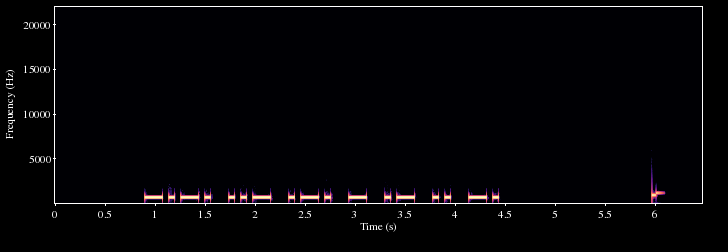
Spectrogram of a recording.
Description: Morse code, heard as a keyed tone, about 20 wpm, 700 Hz. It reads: CURTAIN
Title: 7 Letter Words - First 3 Letters Given - 20wpm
